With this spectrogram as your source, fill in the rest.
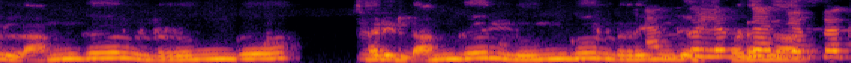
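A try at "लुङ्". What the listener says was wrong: లుంగు లుంగు అని చెప్పకండి. లుంగు లంగ్, లుంగు లంగ్. లుంగు లంగ్.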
